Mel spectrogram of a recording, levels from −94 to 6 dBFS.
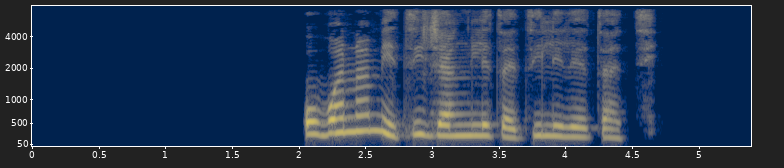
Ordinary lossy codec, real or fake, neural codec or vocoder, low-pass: AAC, 48 kbps; real; none; 7.2 kHz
